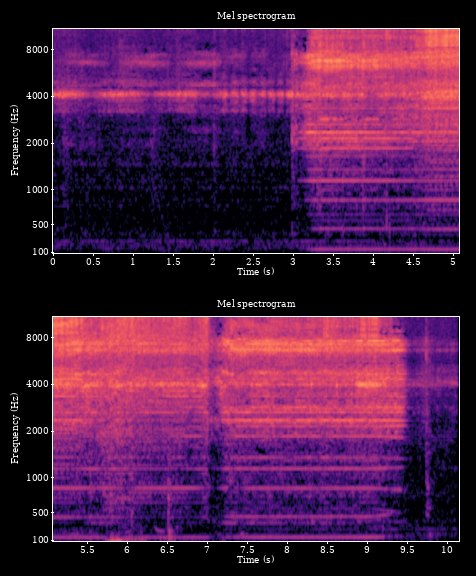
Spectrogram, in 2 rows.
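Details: Z-15 gimbal with Panasonic GH3, fine for 20 flights, now on every startup after initialisation: steady low electric buzz with high whine for about six seconds, then stops; gimbal motor buzzing.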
